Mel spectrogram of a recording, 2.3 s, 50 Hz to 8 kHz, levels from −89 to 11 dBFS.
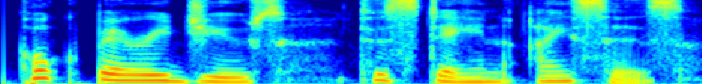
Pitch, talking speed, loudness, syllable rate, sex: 175 Hz, 130 wpm, -18 LUFS, 5.1 syllables/s, female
